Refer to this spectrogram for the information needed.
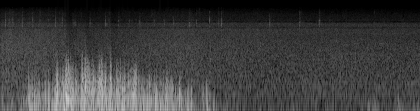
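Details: Loud rustling and handling noise for about four seconds gives way to quiet background hiss, with no animal calls.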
